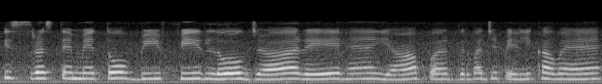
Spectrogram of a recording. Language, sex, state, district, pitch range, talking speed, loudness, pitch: Hindi, female, Rajasthan, Bikaner, 245-270 Hz, 170 wpm, -15 LUFS, 260 Hz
